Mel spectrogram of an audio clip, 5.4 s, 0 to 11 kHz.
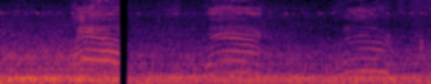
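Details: Three drawn-out meows from the cat Pero-chan, spaced roughly two seconds apart, the last one lower and softer, on a September 2015 evening when she came for milk near the equinox; low background rumble throughout.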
